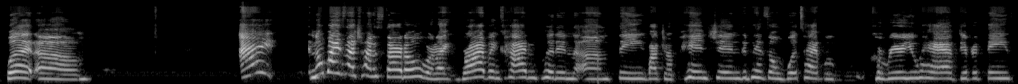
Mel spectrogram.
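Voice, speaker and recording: A woman's voice: high voice, moderate pace, pushed and bright, no echo, low-quality recording. A woman in her forties talking candidly in a casual group chat, rambling and often repeating herself. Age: 40s. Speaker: panel guest.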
